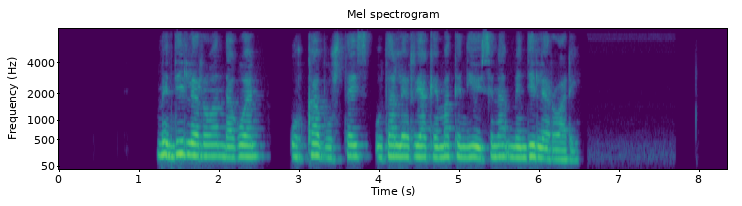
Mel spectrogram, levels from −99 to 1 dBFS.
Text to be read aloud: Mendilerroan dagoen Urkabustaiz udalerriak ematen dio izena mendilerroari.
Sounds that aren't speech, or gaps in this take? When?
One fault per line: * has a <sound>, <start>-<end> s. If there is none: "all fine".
all fine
